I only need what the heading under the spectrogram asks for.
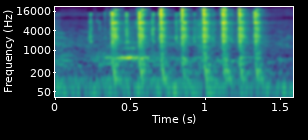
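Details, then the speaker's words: EGR solenoid on a bench test, wired to power with its ground wire tapped: eight crisp, sharp clicks about five a second, each a clean snap as the valve moves; the solenoid is activating properly. "And if we tap that, you can hear the solenoid activating and you can see it move."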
